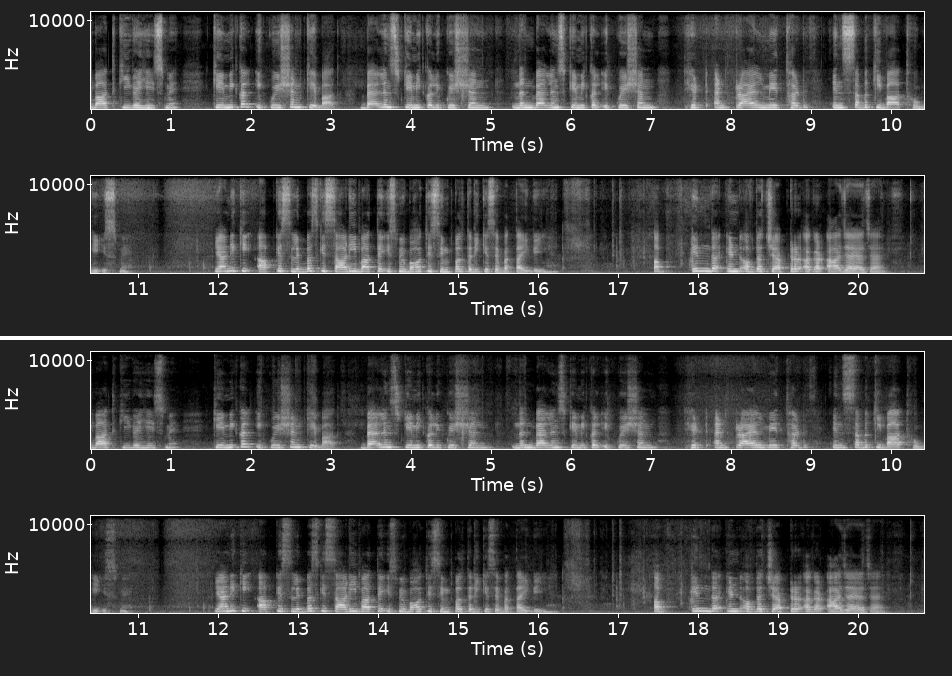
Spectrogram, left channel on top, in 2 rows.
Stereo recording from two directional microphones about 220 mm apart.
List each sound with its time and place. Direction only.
0.0 s speech: 50° left (ahead or behind)
11.9 s speech: 50° left (ahead or behind)
17.4 s speech: 50° left (ahead or behind)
